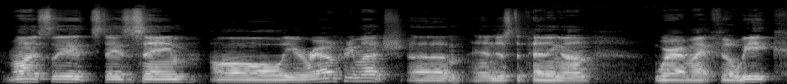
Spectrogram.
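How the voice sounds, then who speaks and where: A young man with a cold, sounding congested and nasal, casually answering viewer questions about lifting with many ums and the odd cough. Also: lowish voice. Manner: relaxed, rambling with frequent ums and coughs. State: sick, congested and sore-throated. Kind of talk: casual Q and A vlog. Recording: echoey room.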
